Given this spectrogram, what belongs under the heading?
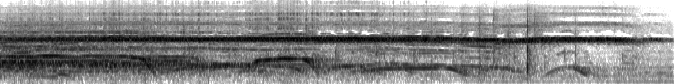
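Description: Crowd at a campaign kick-off rally in St. Augustine cheers and shouts, with whoops and a shrill sustained whistle or horn tone riding over the noisy, continuous roar.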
